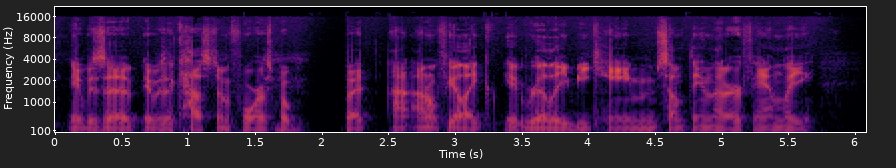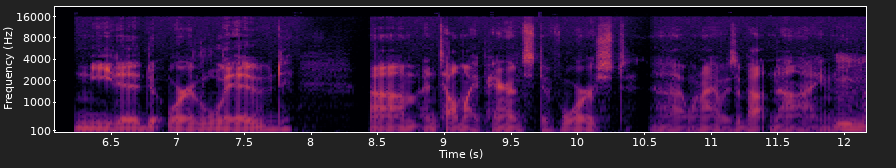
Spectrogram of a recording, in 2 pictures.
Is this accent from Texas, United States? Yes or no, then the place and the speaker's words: no; Tulsa, Oklahoma, United States; moved away; I grew up in Tulsa, Oklahoma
